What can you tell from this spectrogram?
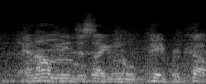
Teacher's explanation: The way you could say this is how he said it, but pronouncing the D in don't. Other aspects of connected speech present in this sentence is the drop of the D in and the T in don't.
